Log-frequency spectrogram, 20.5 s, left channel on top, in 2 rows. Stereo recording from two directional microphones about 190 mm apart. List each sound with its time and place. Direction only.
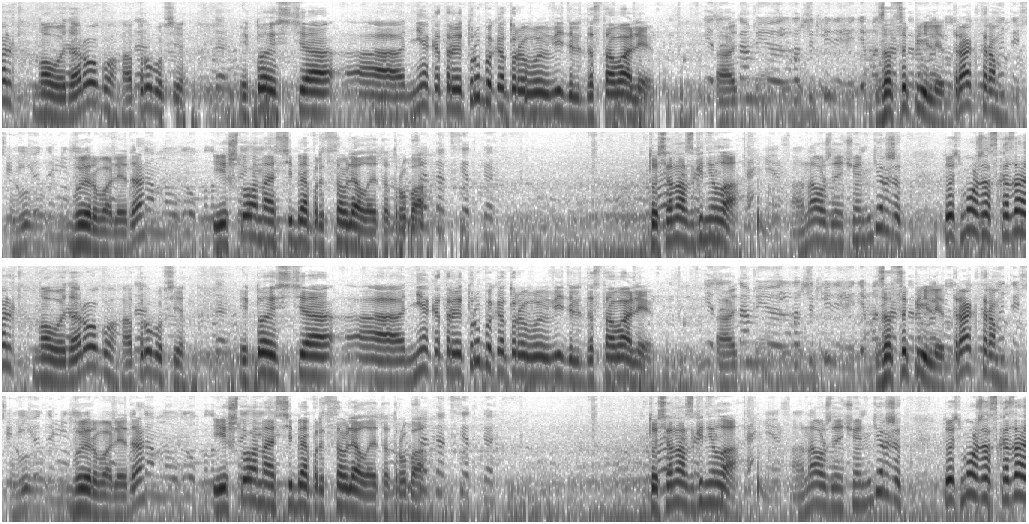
0.0 s speech: 10° right (ahead or behind)
4.3 s speech: centre (ahead or behind)
7.3 s speech: 10° left (ahead or behind)
8.7 s speech: 10° right (ahead or behind)
16.7 s speech: 5° right (ahead or behind)
18.2 s speech: 20° right (ahead or behind)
